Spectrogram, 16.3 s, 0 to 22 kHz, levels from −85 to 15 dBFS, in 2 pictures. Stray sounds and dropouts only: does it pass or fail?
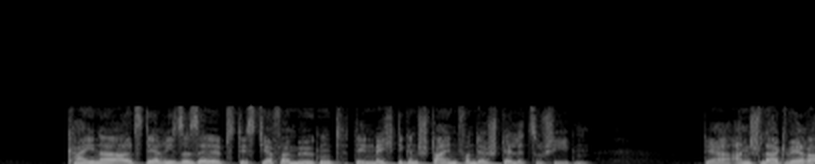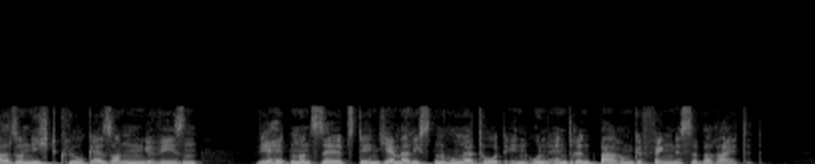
pass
